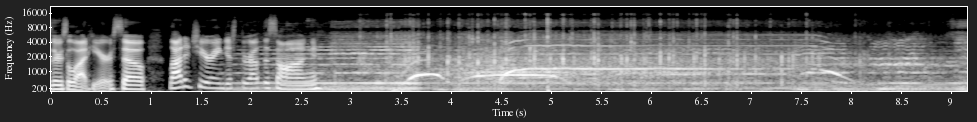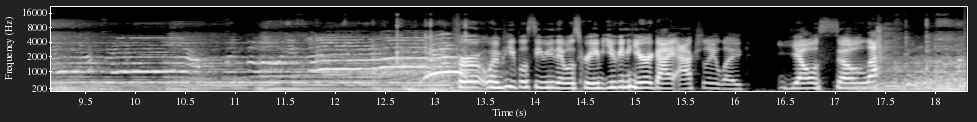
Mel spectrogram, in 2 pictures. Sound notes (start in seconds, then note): 3.1 cheering and clapping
